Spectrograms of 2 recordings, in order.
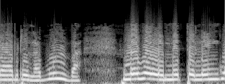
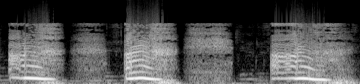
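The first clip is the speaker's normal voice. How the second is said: higher drawn-out cries; repeated raised outcries; acted cry; 4 semitones higher, much slower than usual. A narrator's reading. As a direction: cry out in spaced bursts. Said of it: "en un rato grita".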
